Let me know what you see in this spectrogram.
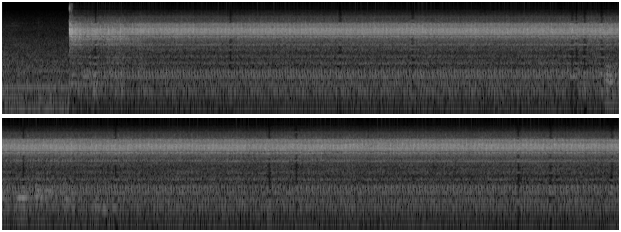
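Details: Bangladeshi hospital suction machine switched on after motor and piston inspection: motor starts abruptly and runs with a steady high hiss and whine, running normally.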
